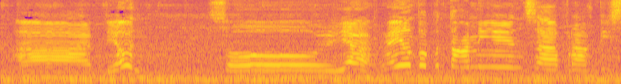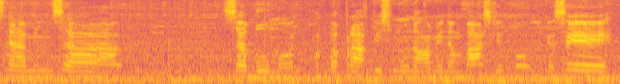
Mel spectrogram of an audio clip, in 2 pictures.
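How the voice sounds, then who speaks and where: Over music in the background, a man speaks at a very slow pace. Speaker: vlogger, basketball camp facilitator. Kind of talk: casual vlog chat. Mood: relaxed, calm. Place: car. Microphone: phone near.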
